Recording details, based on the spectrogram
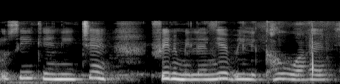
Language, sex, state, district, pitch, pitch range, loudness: Hindi, male, Uttar Pradesh, Shamli, 240 Hz, 230-265 Hz, -18 LUFS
